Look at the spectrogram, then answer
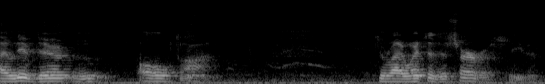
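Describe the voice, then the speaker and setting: A man speaks in a Western Pennsylvania accent at a fairly high pitch. His intonation stays monotone and flat. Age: 90s. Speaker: World War II veteran, army medic. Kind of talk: interview answer.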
